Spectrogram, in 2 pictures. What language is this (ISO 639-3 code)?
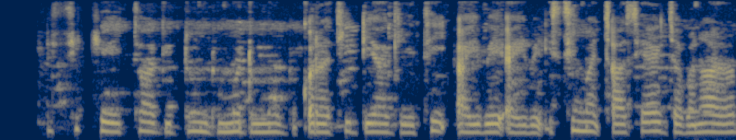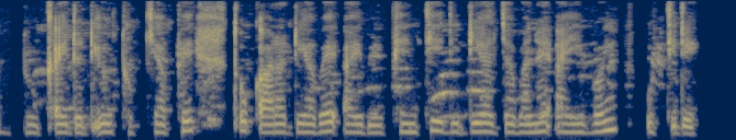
wal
